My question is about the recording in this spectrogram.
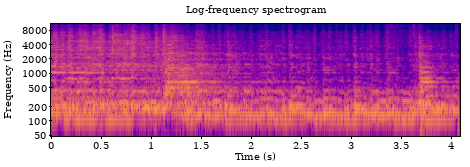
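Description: Live acoustic guitar played fast with a pick, a rapid run of notes over a band with drums.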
